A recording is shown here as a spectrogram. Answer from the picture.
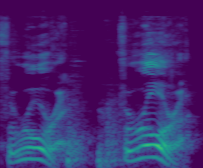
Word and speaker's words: furore: Furore.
